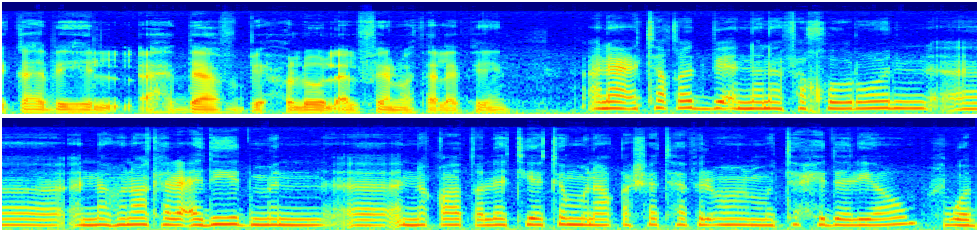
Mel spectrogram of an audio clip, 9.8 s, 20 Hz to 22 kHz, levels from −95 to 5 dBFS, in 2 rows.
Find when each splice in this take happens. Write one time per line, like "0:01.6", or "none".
none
